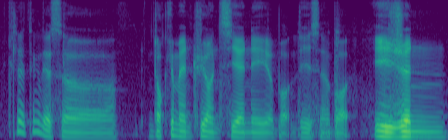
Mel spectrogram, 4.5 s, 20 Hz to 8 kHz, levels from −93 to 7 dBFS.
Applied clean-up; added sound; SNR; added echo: none; none; none; none.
